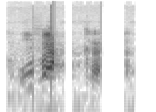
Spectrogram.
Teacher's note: O vaca não faz ventinho. É o mesmo ponto, a mesma articulação.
